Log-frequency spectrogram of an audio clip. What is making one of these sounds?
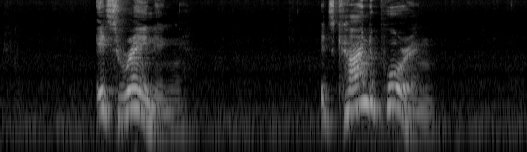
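A young man speaks close by in two short bursts.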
